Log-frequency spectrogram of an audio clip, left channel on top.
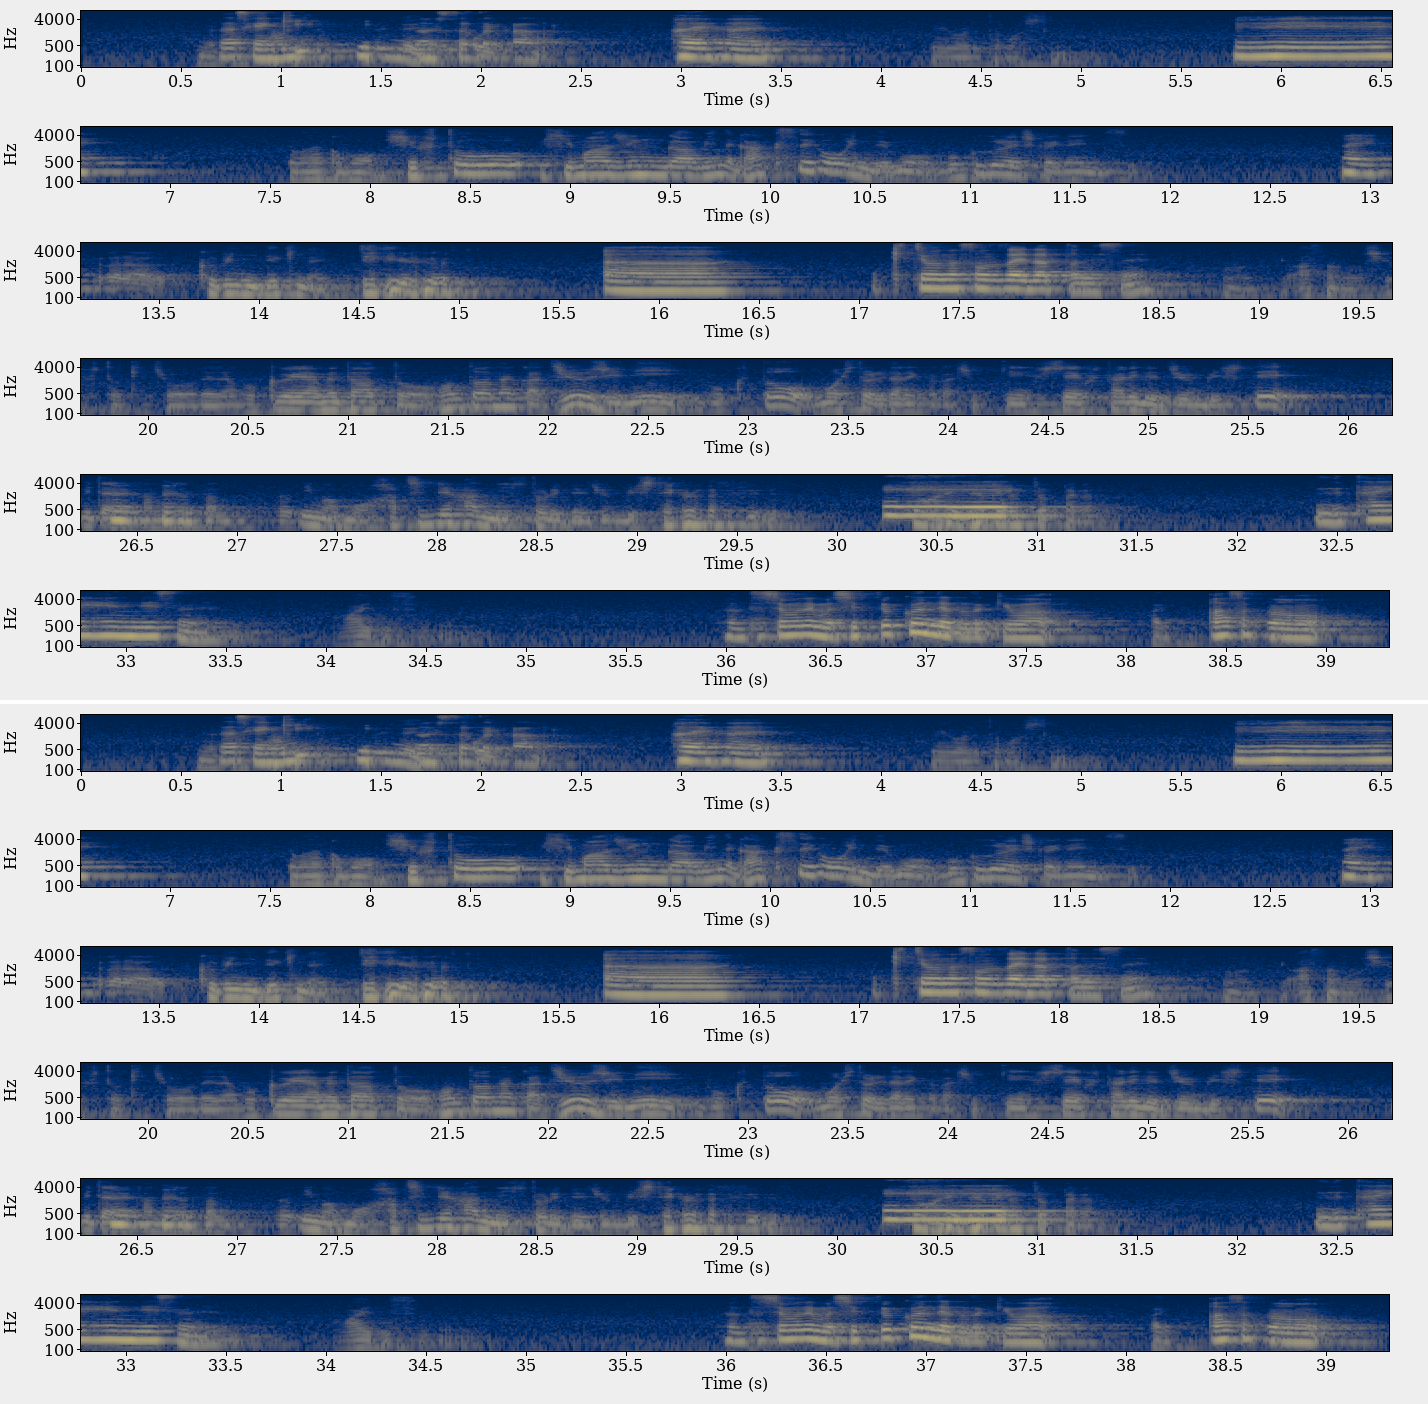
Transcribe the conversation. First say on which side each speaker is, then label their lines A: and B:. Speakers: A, on the right (about 70°); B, on the left (about 15°).
A: なんか30分以内には来いみたい
B: 確かに、キッチンの人とか、はいはい。
A: な言われてましたね。
B: ええ
A: でもなんかもうシフトを暇人がみんな学生が多いんで、もう僕ぐらいしかいないんですよ。
B: はい。
A: だからクビにできないっていう
B: ああー、貴重な存在だったんですね。
A: そうなんですよ朝のシフト基調で、だ僕が辞めた後、本当はなんか10時に僕ともう一人誰かが出勤して、2人で準備して、みたいな感じだったんですけど、
B: うんうん。
A: 今もう8時半に一人で準備してるらしいです。<laughs>
B: え
A: 人がいなくなっちゃったから。
B: うん大変ですね。
A: やばいですよね。い
B: 私もでもシフト組んでた時は、
A: や、はい。
B: 朝の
